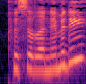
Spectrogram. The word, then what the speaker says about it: pusillanimity: Pusillanimity? Is that how you say it? Yes. Yes.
